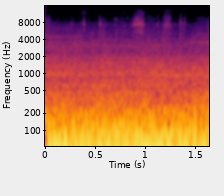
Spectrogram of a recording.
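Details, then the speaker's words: 2002 Audi A4 Quattro 1.8T, warm and under way after cam chain tensioner/slide replacement: a deep, even rumble with no knocks, whines or rattles, pulling smoothly with about 5 psi boost. The engine sounds healthy after the repair. "Okay, now we're doing good. It's driving just fine. Seems like everything's working."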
